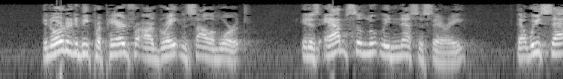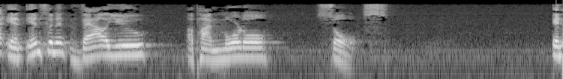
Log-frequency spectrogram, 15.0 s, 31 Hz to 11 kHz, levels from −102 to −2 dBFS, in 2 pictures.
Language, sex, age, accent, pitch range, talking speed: English, male, 50-69, American, 150-200 Hz, 100 wpm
